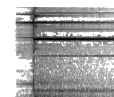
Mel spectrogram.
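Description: Logo-intro chime: after a short rising swell, a single bright ding is struck just over half a second in and rings on as high, steady tones that slowly fade.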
